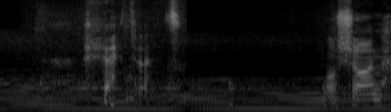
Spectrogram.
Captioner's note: laughs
